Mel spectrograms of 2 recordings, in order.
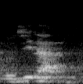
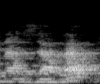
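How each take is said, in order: First: The first vowel is a rounded u. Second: The first vowel is an open a. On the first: The speaker calls it wrong. "boleh nuzilat" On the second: The speaker calls it right. "tapi lebih bagus dibaca nazarat"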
